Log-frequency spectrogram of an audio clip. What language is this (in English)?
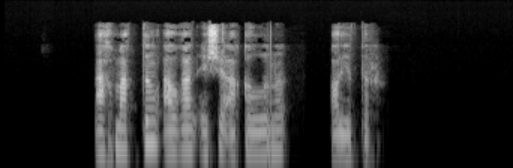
Bashkir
